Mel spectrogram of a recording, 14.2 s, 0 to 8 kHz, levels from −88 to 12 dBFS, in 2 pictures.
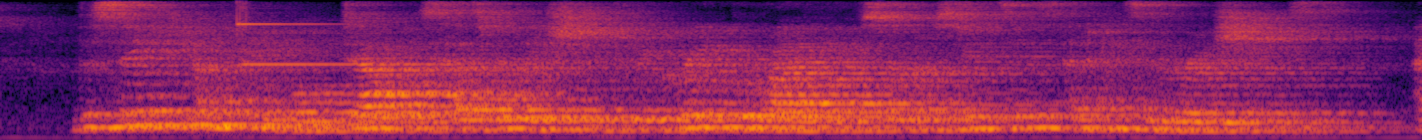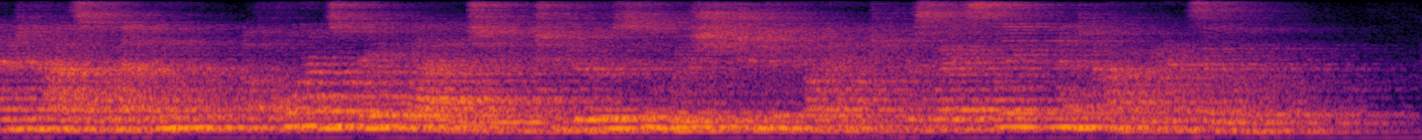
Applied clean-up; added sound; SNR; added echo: none; Bicycle bell; 14 dB; reverberation time 2.1 s.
